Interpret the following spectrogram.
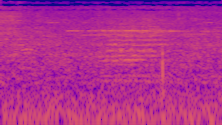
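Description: A faint distant voice about halfway through, over a steady low rumble, with a single click near the end.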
